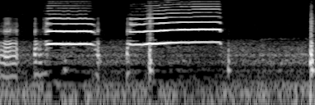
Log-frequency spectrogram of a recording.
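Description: Peregrine falcon calling: two long, drawn-out calls, the second longer and rising slightly in pitch toward its end.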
